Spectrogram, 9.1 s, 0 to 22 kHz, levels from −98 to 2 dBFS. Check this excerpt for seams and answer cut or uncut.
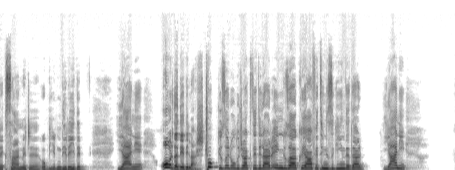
uncut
